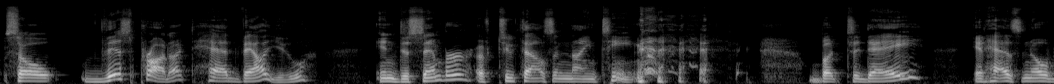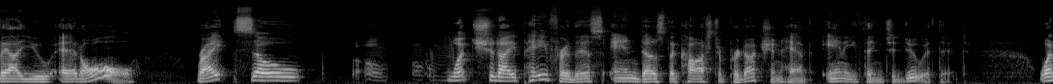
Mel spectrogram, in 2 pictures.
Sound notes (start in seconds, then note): 6.5 laughs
